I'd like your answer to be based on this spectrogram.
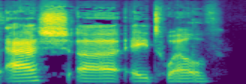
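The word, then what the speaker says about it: X Æ A-12: No, his name, I believe it is pronounced as Ash A12. Because I think, yeah, it's like A-E-X. That's supposed to mean Ash.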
